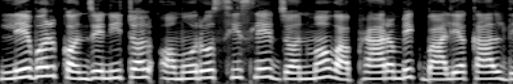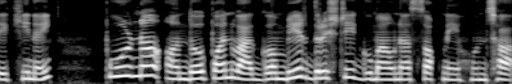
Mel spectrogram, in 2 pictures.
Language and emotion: Nepali, neutral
